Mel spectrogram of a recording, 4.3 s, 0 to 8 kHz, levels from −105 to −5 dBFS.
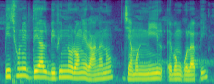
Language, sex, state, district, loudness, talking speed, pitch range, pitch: Bengali, male, West Bengal, Alipurduar, -15 LUFS, 125 wpm, 125-170 Hz, 145 Hz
